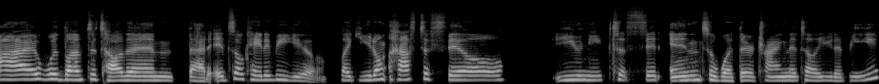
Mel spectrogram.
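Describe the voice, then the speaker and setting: An American woman with an unremarkable speaking voice, medium pitch and fairly even intonation. The sound is dry and close with no echo, and the recording is very clean over a silent background. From Arizona, US (Chandler). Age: 30s. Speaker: warehouse manager. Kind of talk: interview, personal story.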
